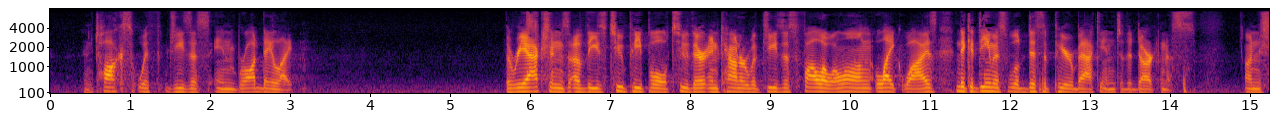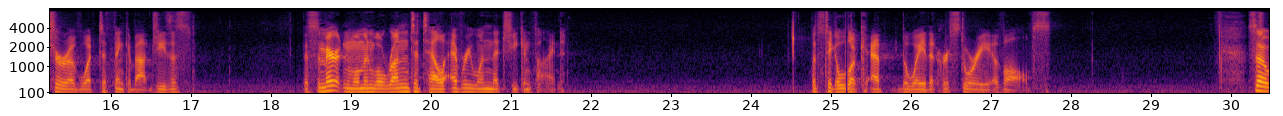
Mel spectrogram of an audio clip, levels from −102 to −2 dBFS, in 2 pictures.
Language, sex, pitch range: English, male, 115-145 Hz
